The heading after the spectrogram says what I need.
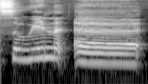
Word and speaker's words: Samhain: C'est la catégorie où il faut lire des livres avec les mots-clés Halloween, Samhain, ça s'écrit sa main, mais ça se prononce Samhain, et l'automne, évidemment.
